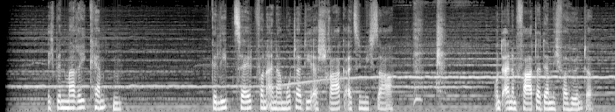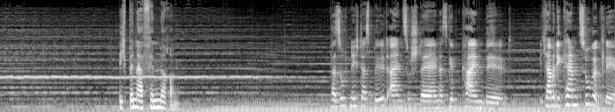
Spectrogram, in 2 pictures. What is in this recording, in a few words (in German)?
Monolog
